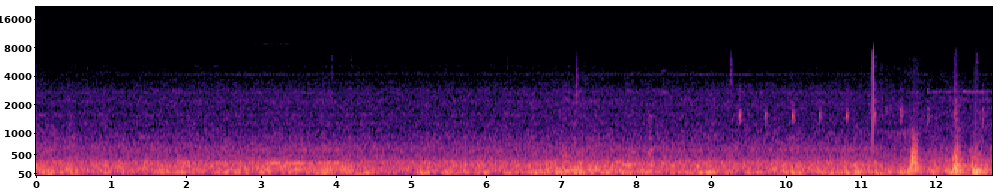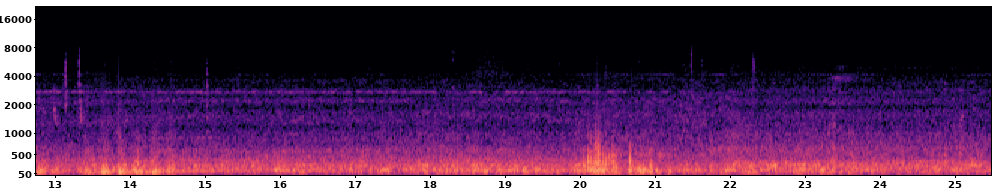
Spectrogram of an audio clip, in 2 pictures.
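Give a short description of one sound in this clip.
Tyres roar on a road beneath a moving car.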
